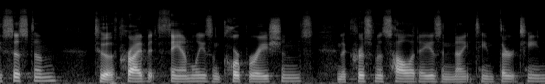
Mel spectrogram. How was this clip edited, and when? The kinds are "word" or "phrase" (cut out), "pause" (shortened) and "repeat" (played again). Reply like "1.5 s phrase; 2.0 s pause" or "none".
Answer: 1.2 s word; 3.4 s word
